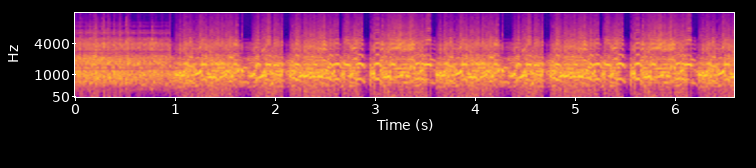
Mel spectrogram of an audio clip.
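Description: A goose honks repeatedly.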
